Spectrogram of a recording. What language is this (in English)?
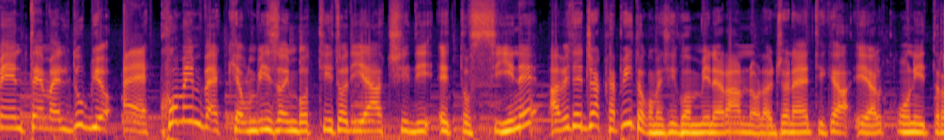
Italian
